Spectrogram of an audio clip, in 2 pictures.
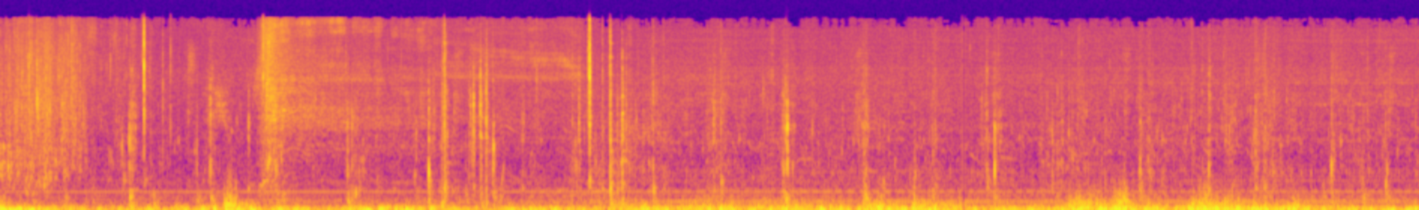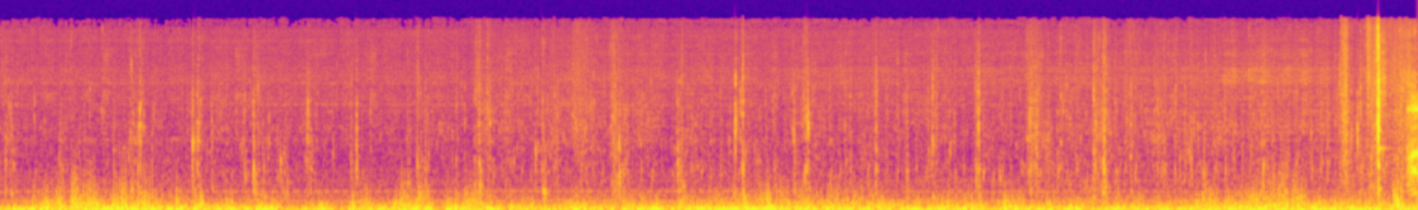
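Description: Wind rumbling on the microphone and water lapping on a bass boat's hull, with a faint steady hum through about the first half. Scattered light clicks and knocks come from the casting tackle and reel.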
